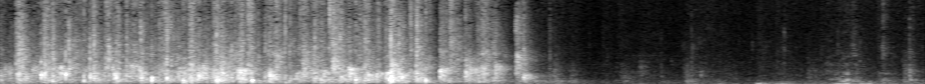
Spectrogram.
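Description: Loud, dense applause from an audience at a forum on unreturned prisoners of war, lasting about five seconds before dropping off abruptly, followed by quiet room noise and a faint voice.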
